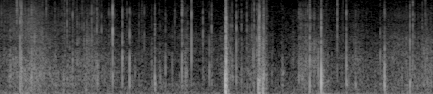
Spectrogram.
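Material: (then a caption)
Metal sequins. Fingernails flick and scratch the rows of silver metal sequins covering a large padded metal-sequin fabric pillow. The result is a quiet run of dry, crinkly ticks and scratches, with a few sharper, brighter clicks standing out near the middle.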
